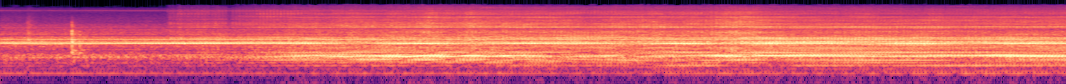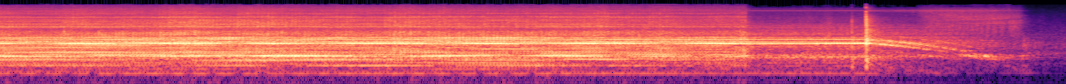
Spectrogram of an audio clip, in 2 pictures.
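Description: Wood lathe motor running with a steady whine while a freshly sharpened bowl gouge cuts a very dry elm bowl, the cut a dense hiss from about two seconds in until a few seconds before the end. Near the end a click comes and the motor whine falls away as the lathe spins down.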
